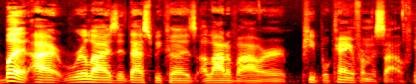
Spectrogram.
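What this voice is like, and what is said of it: Country Southern-tinged American accent. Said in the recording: “hear it in my voice, but I am country ... I got a country accent”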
